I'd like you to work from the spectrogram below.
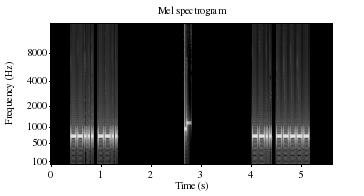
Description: Morse code, heard as a keyed tone, about 35 wpm, 700 Hz. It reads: 7Z Z0
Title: Single-Letter Single-Number 35wpm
